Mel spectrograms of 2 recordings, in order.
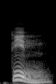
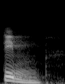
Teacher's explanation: Asalnya tin, tapi bila datang mim terus masuk jadi tim dengan kadar dengung 2 harakat. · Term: idgham bi gunnah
